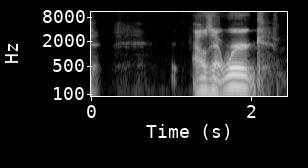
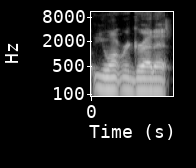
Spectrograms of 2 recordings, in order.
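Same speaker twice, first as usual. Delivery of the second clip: ordinary talk, nothing marked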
